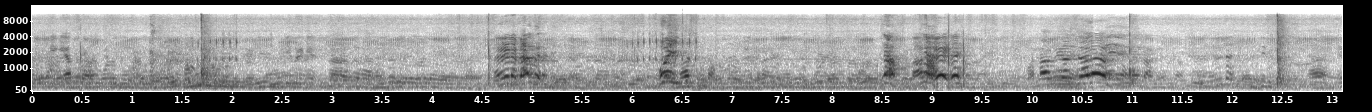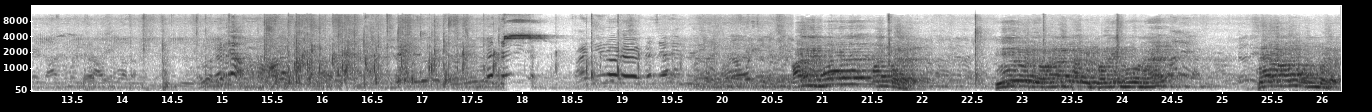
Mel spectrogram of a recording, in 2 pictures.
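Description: A large outdoor crowd murmurs and shouts.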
